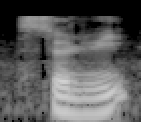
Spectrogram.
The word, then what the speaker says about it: celui: Donc on fait simplement attention à ce son S au début du mot qui va se traduire par un C, sinon le reste, tout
